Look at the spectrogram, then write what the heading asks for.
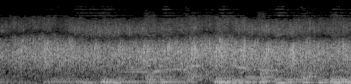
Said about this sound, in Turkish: Onlara da kocaman alkışlayalım.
